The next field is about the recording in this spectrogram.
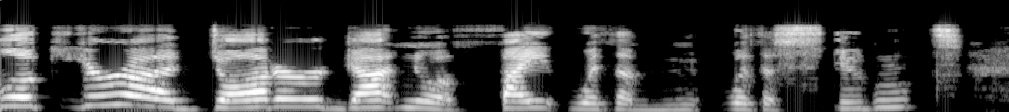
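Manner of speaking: usual speaking voice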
